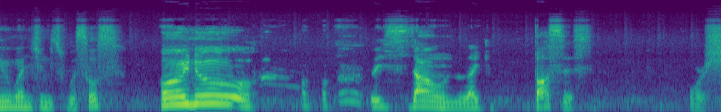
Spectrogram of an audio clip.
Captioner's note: laughs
